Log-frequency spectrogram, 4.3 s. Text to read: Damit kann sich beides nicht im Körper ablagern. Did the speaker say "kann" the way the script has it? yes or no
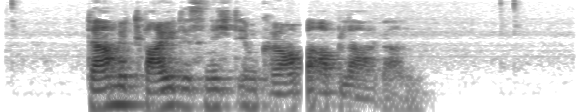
no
